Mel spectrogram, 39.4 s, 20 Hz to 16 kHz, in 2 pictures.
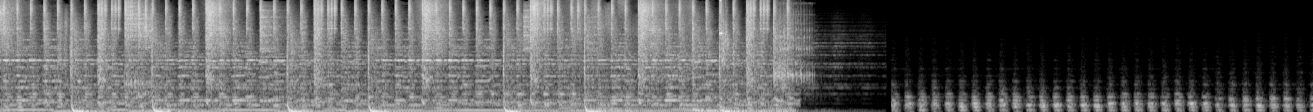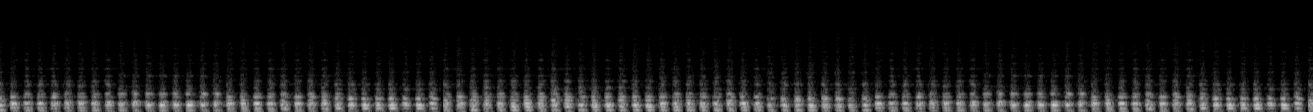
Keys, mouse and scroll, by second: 0.2 click, 0.6 alt+scroll down 1, 0.8 alt+scroll up 1, 1.4 click, 1.7 alt+scroll up 1, 2.5 click, 4.2-6.5 typing, 7.5 click, 8.6 alt+click, 9.5 click, 11.4-14.6 typing, 16.2 alt+scroll up 1, 16.8 alt+click, 17.4 alt+scroll down 2, 17.8 click, 18.1 alt+scroll up 1, 18.3 click, 20.3 p, 20.8 l, 20.9 a, 21.1 y, 21.9 click, 27.0 alt+scroll, 27.0 alt+scroll up 1, 27.3 alt+scroll down 1, 27.6 click, 28.3 alt+scroll down 1, 28.5 alt+scroll up 1, 28.9 alt+click, 29.6 alt+scroll, 29.7 alt+scroll up 1, 30.2 click, 33.0-35.8 typing, 36.3 Return, 37.3-39.3 typing.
